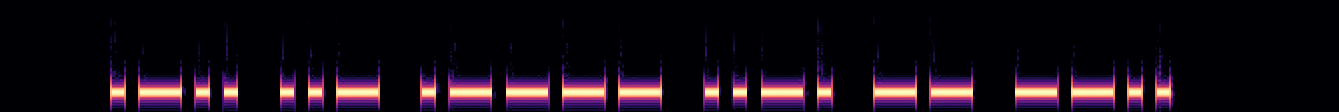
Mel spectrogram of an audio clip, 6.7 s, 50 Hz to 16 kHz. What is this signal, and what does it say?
Morse code, heard as a keyed tone, about 17 wpm, 700 Hz. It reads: LU1FMZ
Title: DXCC-100 Call Signs - 6 Characters - Repeated 3x - 17wpm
